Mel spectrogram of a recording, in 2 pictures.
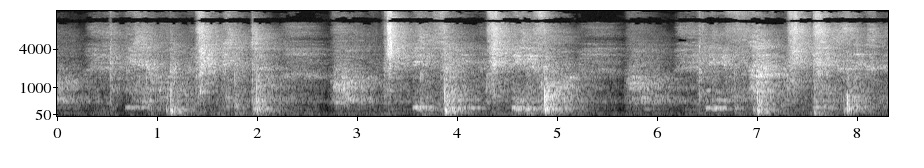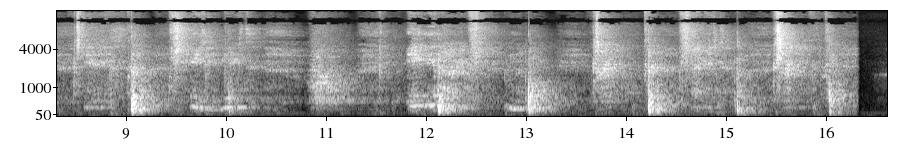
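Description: Sneakers tapping and scuffing on a foam exercise mat in a quick irregular run of steps as the feet are thrown forward past the hands in V-mountain climbers, with short breathless voice sounds from the exerciser on the reps.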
